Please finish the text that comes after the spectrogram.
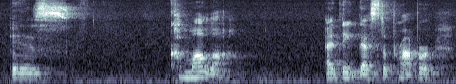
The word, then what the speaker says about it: Kamala: I believe the correct pronunciation of her name is Kamala.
